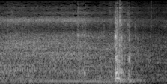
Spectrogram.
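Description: A hard thud about one and a half seconds in as a loaded plastic rescue litter is set down on a gravel track, over a steady low hum that stops near the end.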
